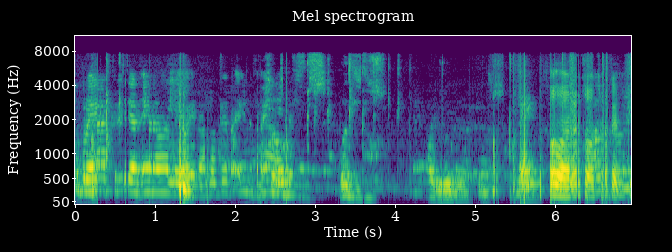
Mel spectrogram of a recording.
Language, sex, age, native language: Icelandic, other, 60-69, Icelandic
